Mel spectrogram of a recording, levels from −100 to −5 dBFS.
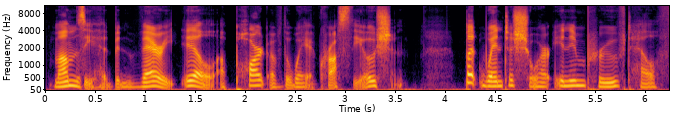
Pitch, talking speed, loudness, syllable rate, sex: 170 Hz, 185 wpm, -20 LUFS, 5.0 syllables/s, female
